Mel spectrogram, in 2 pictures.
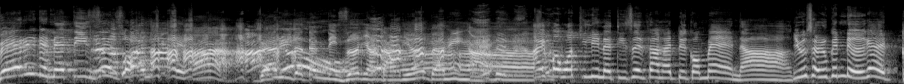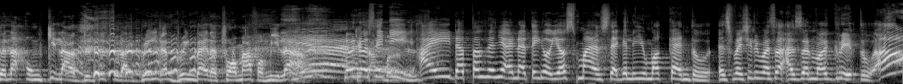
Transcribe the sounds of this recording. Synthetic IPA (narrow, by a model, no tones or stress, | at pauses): vɛɹidənɛt̪izə̃nsɔniavɛɹidət̪ɛ̃mtizənjãŋt̪aəvɛɹiaajmawakilinɛt̪izənkaŋadəɡɔmɛ̃najusalukəndəkankənakuŋkit̚lahd͡ʒud͡ʒəst̪ulabɹĩŋkabɾĩŋbɛk̚d̪ət̪ɹɔmafɔmilanonosɛiʔajdat̪ãŋsɛɲəajnaʔt̪eŋawjɔsmajlstɛt̚ɡalijumakant̪uɛspɛʃəliwasaʔazanmaɡɾep̚t̪ua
